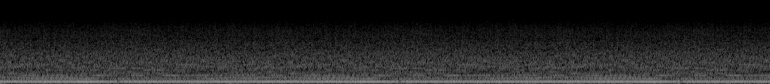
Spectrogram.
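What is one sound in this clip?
A propeller plane's engine drones steadily and loudly.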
